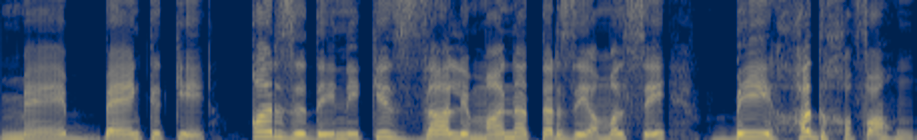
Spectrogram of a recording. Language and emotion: Urdu, angry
